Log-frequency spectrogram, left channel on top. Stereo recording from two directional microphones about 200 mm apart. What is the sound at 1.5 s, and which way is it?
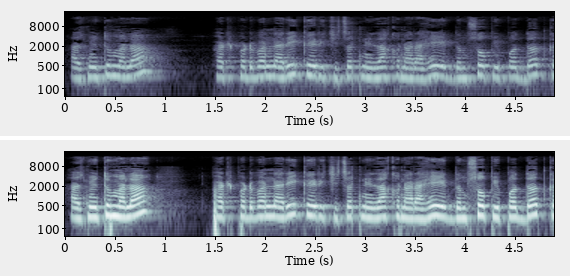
A woman's voice, 30° right (ahead or behind).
